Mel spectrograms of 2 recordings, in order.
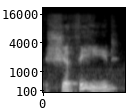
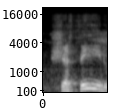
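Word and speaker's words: Shithead: the kid's name was the name of course was shaid shaed was the character's name but you can imagine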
